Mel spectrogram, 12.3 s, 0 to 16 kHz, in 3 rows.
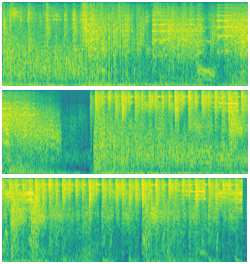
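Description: Special attacks in the video game X-Men: Mutant Academy 2 produce dense, loud crashes, booms and impact hits that run almost continuously, broken once by a brief dropout before the barrage resumes.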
